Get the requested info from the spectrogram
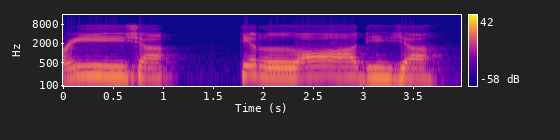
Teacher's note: آگے یا مد ہے، اس کو لمبا کریں گے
